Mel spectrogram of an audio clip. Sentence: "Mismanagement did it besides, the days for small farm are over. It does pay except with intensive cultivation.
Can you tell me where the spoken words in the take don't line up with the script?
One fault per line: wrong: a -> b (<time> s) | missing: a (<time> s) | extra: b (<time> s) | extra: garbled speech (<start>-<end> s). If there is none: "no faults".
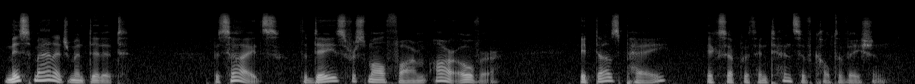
no faults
